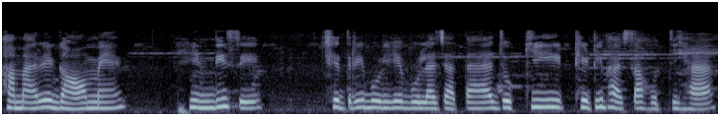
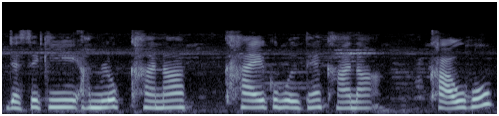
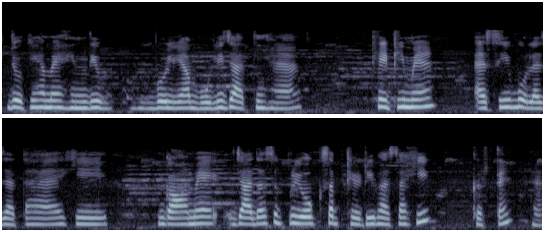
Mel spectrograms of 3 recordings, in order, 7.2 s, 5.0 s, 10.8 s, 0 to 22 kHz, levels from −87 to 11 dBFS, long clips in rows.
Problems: none marked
